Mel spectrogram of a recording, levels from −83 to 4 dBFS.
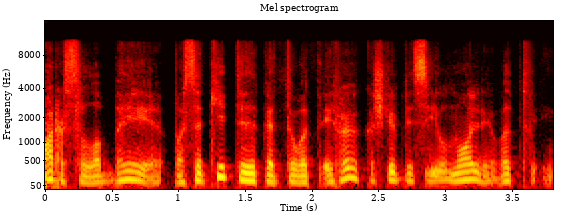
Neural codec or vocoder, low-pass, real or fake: codec, 16 kHz in and 24 kHz out, 0.6 kbps, FocalCodec, streaming, 4096 codes; 10.8 kHz; fake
